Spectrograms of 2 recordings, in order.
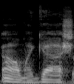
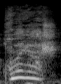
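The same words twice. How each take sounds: First: Low, soft, unimpressed; retold underwhelmed reaction. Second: Imitating her high-pitched gasped reaction; mock shock, pitched way up; retold shocked gasp. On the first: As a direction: play down the shock, voice dropped. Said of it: "my reaction was like". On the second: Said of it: "she's like".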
